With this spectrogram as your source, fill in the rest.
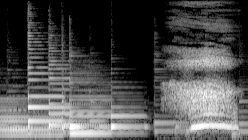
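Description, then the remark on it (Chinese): A man's voice imitates a long, breathy yawn that rises and falls in pitch for a couple of seconds, following a few sustained, gently plucked musical tones. The narrator is voicing a little bear cub yawning in a reading of the picture book 小熊宝宝 (Sleep) by Yoko Sasaki. “小熊打了一个哈欠。”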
